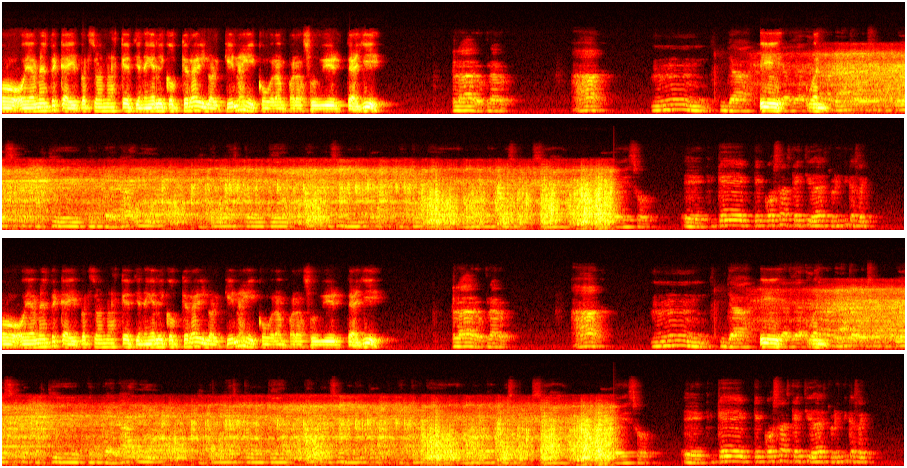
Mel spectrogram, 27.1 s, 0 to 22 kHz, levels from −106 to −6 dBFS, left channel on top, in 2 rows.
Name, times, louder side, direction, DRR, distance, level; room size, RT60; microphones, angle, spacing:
voice 1, 0.0-5.7 11.4-11.7 12.1-12.4, left 5 dB, 50° left, 0.4 m, -18 dB
voice 2, 6.8-7.6 8.5-9.1 9.7-11.3 11.6-15.9 16.5-22.1 22.5-23.3 23.7-26.5, right 1 dB, 35° right, 4.4 m, -36 dB
Engine, 11.0-11.1 11.3-11.6 12.0-22.7, left 1 dB, 5° left, 1.6 m, -26 dB
8.3 x 6.8 x 5.8 m
head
